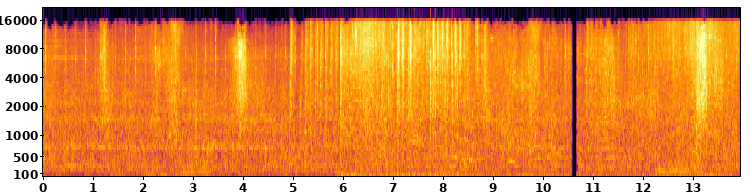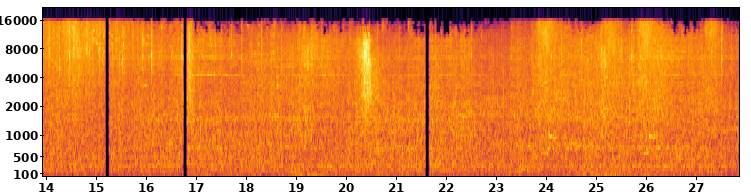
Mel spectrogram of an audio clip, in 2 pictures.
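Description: A train rumbles loudly along through a tunnel.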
